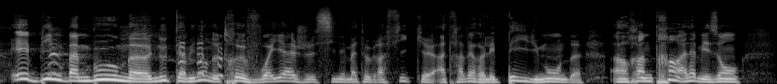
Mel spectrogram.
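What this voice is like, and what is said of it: Put-on accent. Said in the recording (French): “Je sais pas pourquoi je prends cet accent.”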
